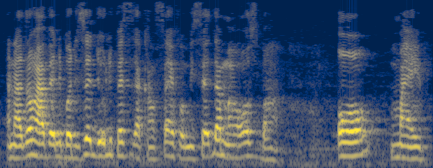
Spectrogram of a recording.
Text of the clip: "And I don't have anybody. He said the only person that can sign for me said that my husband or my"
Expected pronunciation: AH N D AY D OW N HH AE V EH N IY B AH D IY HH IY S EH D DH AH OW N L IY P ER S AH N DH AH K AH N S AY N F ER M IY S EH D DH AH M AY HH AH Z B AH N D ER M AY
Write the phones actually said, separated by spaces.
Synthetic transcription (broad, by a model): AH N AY D OW N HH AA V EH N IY B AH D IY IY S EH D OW L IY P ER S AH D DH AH K AH N S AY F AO M IY S EH D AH M AY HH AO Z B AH N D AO M AY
